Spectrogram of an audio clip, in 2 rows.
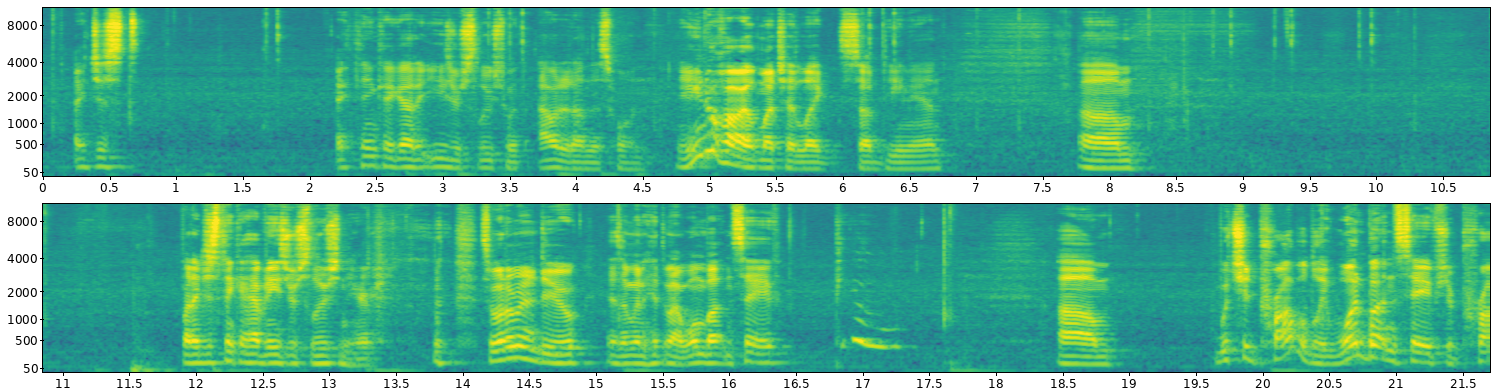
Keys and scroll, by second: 1.1 a, 8.7 space, 16.6 ctrl+s.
